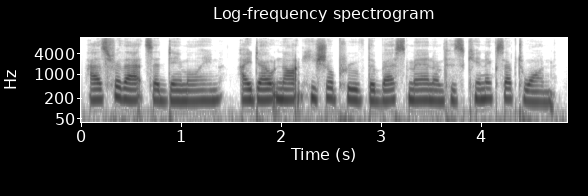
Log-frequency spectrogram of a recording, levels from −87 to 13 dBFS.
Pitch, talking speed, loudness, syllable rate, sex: 180 Hz, 245 wpm, -20 LUFS, 5.6 syllables/s, female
